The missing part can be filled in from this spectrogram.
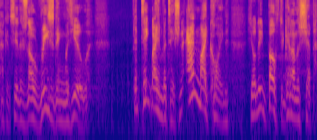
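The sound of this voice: A man speaks in a put-on character voice with a fairly bright tone, a husky, rough edge and vocal fry. His pitch sits in the medium range and swings widely at a moderate pace.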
